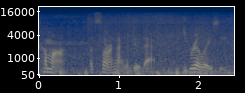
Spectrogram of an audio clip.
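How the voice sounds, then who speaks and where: A woman talking at a fairly quick pace. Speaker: yoga instructor. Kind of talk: guided yoga class. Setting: outdoors on beach. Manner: loud, projecting.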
